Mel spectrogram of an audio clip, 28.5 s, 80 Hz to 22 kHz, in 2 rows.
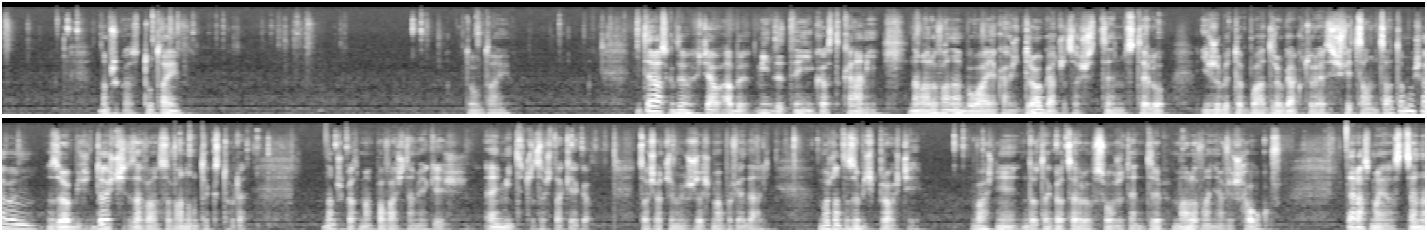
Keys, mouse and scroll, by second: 0.7 click, 1.4 shift+d, 4.1 click, 9.1 Tab, 9.8 Tab, 11.5 middle click, 14.2 KP_0, 16.0 right click, 16.6 g, 17.6 click, 18.8 r, 20.0 click, 21.9 shift+f, 23.8 click, 24.0 g, 24.8 click, 25.1 scroll up 5, 26.0 middle click.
